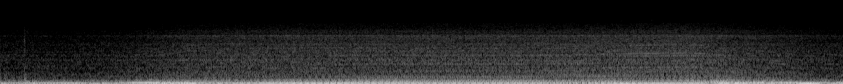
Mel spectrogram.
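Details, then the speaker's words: Ford Crown Victoria at idle after removing and cleaning a dirty, clogged idle air control valve: steady low even rumble, no tapping, surging or hunting; earlier noise gone, owner believes the IAC was the cause. "it's not doing it now guys so cool that works out"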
